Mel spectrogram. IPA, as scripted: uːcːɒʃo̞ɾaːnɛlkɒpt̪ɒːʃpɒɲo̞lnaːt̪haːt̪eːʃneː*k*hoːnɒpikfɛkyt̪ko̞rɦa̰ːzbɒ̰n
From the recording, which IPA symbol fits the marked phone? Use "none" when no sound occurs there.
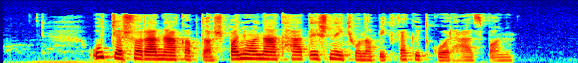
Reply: c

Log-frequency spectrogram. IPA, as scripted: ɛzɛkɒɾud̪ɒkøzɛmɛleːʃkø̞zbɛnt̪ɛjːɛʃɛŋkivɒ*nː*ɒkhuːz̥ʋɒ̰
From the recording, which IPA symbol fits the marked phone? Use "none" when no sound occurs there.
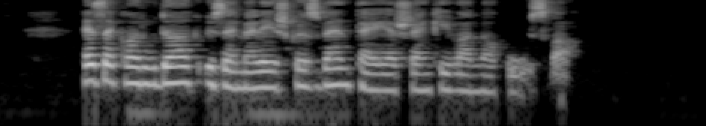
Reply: nː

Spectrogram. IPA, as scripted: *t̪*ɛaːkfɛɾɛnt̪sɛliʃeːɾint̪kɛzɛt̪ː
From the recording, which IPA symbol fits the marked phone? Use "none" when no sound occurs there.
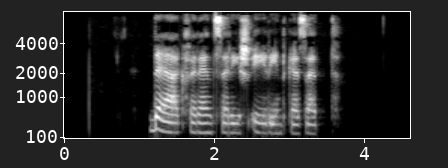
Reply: d̪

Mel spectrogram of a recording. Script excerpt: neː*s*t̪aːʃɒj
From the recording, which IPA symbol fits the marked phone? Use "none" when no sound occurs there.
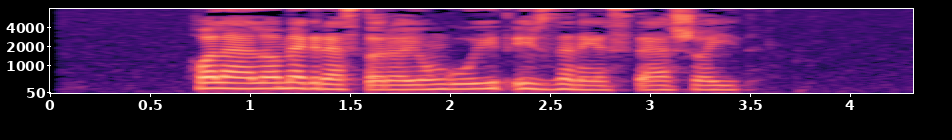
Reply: s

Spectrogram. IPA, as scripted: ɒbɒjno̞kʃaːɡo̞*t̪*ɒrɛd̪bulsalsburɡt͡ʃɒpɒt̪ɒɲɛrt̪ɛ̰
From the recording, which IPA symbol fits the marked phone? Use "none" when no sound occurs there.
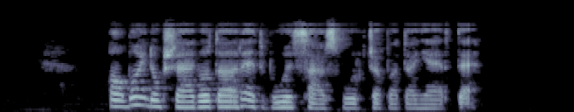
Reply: t̪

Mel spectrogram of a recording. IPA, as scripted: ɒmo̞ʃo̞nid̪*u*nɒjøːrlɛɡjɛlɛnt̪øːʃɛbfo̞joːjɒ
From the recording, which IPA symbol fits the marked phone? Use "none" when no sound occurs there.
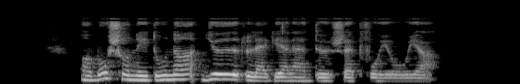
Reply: u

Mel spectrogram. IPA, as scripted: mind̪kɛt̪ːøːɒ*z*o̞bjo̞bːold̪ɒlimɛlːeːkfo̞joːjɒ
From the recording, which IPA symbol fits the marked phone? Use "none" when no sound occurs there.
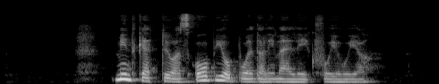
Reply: z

